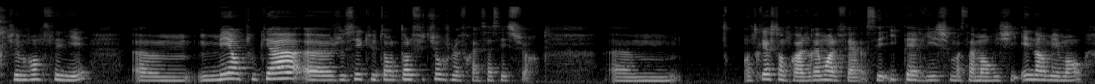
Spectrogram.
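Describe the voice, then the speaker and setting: A young woman from France talking casually to camera in a travel vlog, chatty and encouraging, with many fillers, filmed on a phone indoors in a guest room. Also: on the high side. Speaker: travel vlogger.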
